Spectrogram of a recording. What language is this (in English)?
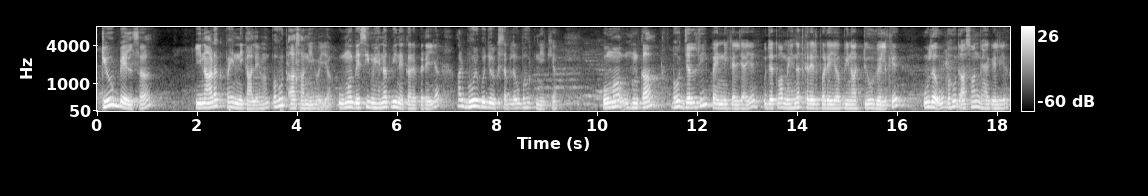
Maithili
